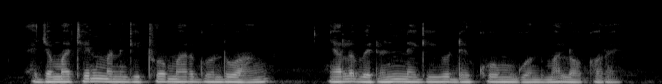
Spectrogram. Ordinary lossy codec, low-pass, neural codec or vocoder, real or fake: none; none; none; real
